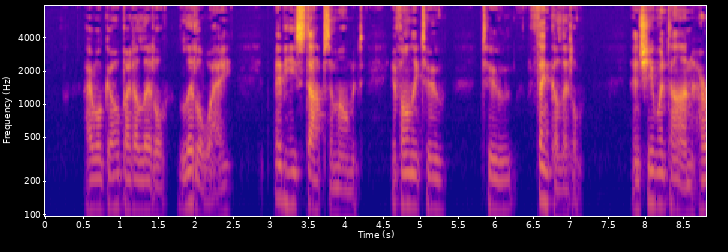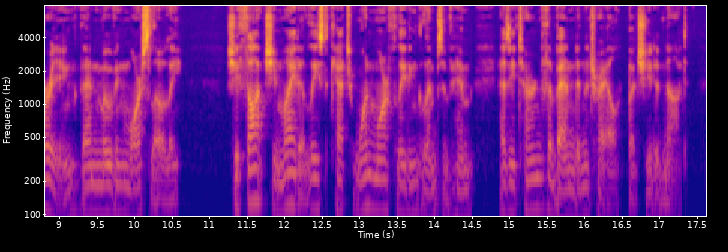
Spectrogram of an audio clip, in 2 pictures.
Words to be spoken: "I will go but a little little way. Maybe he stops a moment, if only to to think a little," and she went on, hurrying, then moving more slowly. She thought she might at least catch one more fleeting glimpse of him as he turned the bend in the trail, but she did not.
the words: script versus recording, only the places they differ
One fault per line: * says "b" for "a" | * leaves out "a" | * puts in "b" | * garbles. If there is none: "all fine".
all fine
